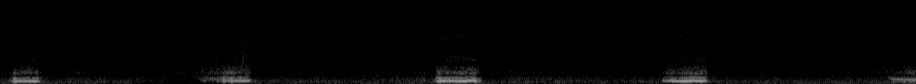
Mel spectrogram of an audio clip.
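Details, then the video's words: Sleeping 17-week-old puppy Emery gives low, rasping snores, four strong breaths spaced about two seconds apart in a quiet room. "17 Week Puppy- Emery Snoring"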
